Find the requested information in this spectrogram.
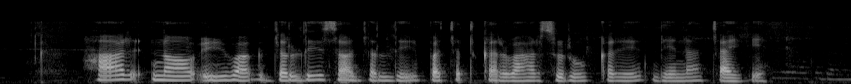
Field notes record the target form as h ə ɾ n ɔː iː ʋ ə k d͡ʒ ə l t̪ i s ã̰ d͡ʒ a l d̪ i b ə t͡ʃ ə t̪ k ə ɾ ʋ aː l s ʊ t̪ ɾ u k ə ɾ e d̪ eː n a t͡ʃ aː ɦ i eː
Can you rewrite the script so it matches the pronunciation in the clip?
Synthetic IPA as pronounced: h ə ɾ n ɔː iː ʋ ə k d͡ʒ ə l d̪ i s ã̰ d͡ʒ ə l d̪ i b ə t͡ʃ ə t̪ k ə ɾ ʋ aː ɾ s ʊ ɾ u k ə ɾ e d̪ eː n a t͡ʃ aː ɦ i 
